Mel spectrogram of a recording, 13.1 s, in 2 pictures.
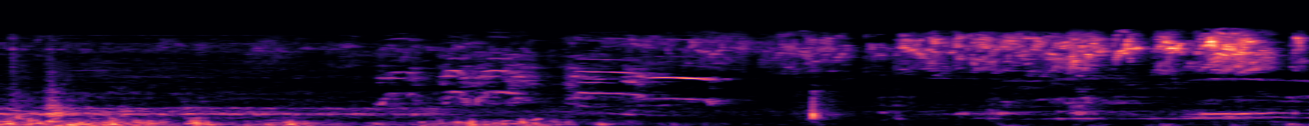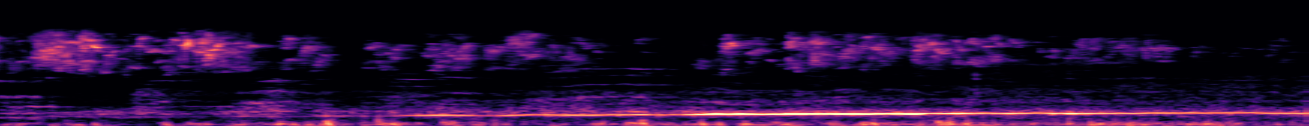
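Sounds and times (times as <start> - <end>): bird calling: 5.3 - 13.0.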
